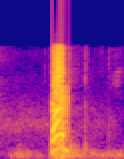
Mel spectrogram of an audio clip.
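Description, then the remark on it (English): A single sharp bark from a dog far away being called back by its owner rings out loud, lasting only a moment, with faint low background rumble before and after. “Hang on, I'm gonna have to call my dog because she's miles away.”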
